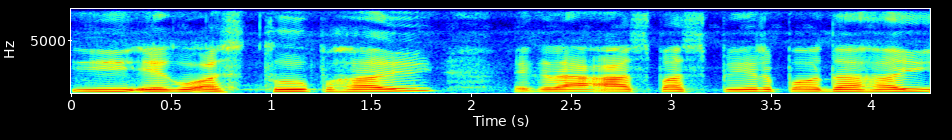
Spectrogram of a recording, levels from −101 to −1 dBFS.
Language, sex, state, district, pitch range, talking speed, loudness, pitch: Bajjika, male, Bihar, Vaishali, 170-185 Hz, 110 wpm, -16 LUFS, 180 Hz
